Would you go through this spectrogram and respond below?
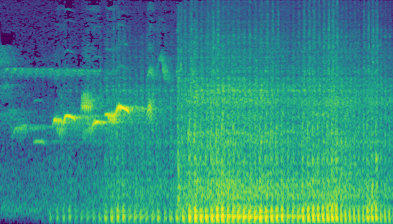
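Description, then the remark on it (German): Birds chirp briefly before a motorcycle with a sidecar rumbles in, growing louder and revving hard as it speeds along a winding road towards town with a steady throbbing beat. “Lilly sitzt im Beiwagen eines Motorrads.”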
